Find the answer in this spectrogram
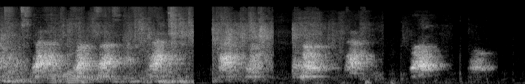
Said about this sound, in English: Watching someone try to remain calm as dogs bust by on a podcast is the best. I'm just like, this is happening. It's fine.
